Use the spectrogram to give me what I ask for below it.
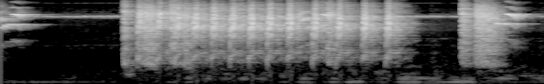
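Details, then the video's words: {'caption': 'Long-tailed shrike: a high thin whistle, then a dense burst of harsh, rapidly repeated grating notes, followed by another whistle and a short rasp.'} "Cendet Macan Viral"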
